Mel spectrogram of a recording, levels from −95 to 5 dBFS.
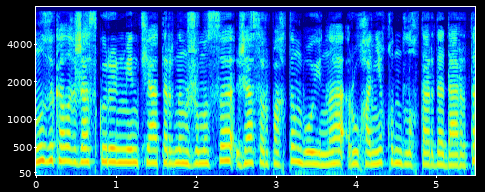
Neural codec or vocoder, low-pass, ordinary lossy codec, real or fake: none; 7.2 kHz; AAC, 32 kbps; real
